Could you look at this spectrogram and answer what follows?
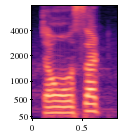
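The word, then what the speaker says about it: चौंसठ: 6 നമ്മൾ വായിക്കുന്ന സമയത്ത് ഇവിടെ ഒരു പുള്ളിക്കുത്ത് ഉള്ളതുകൊണ്ട് ചോസട്ട് എന്ന് വായിക്കുന്നതിനേക്കാളും നമ്മൾ വായിക്കേണ്ടത് എന്ന് വെച്ചാൽ ചോസട്ട് ഒരു എൻ അല്ലെങ്കിൽ എൻ എന്ന് ഒരു സൗണ്ട് നമുക്ക് ഉച്ചാരണം ആയിട്ട് വരുന്നത് ഓക്കേ ചോസട്ട് 6 6 സഡ്സട്ട് അഡ്സട്ട്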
